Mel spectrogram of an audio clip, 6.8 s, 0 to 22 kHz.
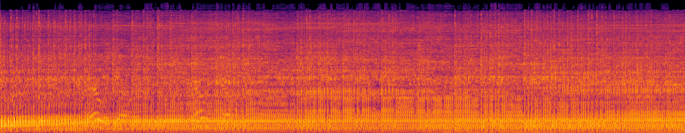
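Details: Echo PB-202 backpack blower, almost 40 years old, started easily: steady high buzzing two-stroke holding an even note under a little throttle on half choke, no surging or stumbling; normal running.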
